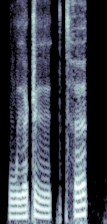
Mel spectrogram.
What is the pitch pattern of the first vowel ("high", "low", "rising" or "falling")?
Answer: rising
